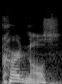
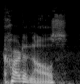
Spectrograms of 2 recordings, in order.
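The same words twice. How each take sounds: First: The word has its ordinary, standard pronunciation. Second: The word has an unusual, idiosyncratic pronunciation. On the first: This is how it is normally said. "but it's Cardinals" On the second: Someone else says it this way. "Those of you that listen to Tech Talk know it pronounced as Cardinals"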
